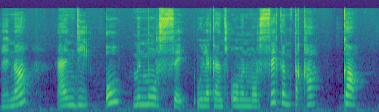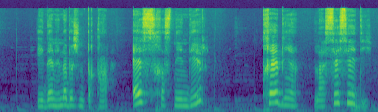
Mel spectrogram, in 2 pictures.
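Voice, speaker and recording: A woman with a Moroccan Arabic accent teaches remotely in a high, clear voice. She takes each example slowly and spells it out with patience. Soft music plays faintly beneath her. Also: animated. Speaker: primary school teacher. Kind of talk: remote French spelling lesson explained in Arabic.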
